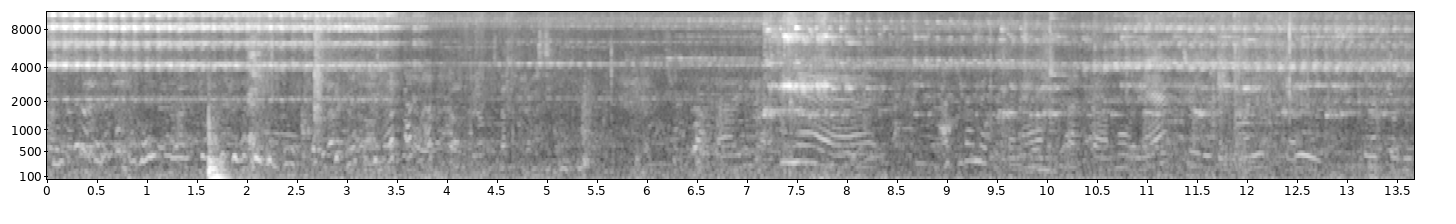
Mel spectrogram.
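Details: Steady high insect trilling drones through a July evening in Japan, with passing mountain hikers talking in Japanese.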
